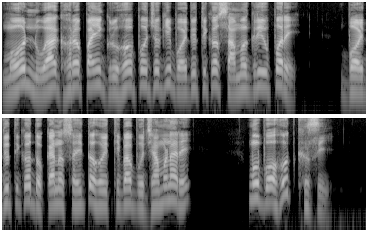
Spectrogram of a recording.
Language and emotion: Odia, happy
